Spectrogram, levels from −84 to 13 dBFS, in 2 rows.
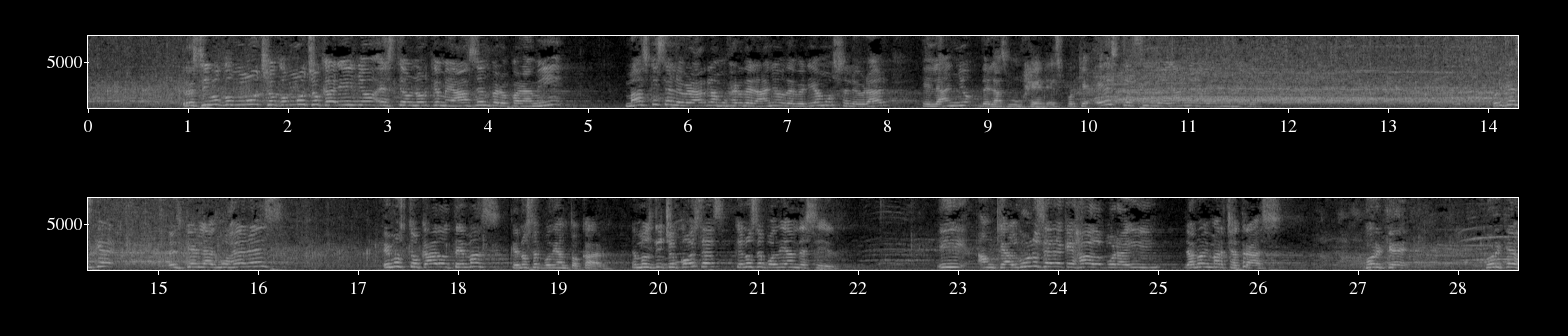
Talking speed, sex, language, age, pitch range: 155 wpm, female, Spanish, 30-49, 295-385 Hz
